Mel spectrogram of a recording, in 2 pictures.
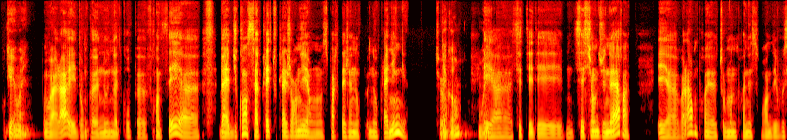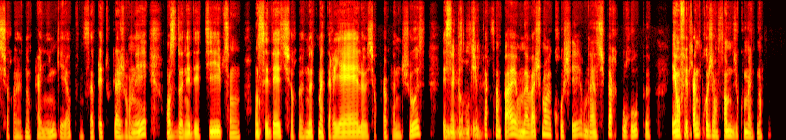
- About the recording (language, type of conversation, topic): French, podcast, Comment bâtir concrètement la confiance dans un espace en ligne ?
- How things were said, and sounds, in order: static; tapping; in English: "tips"; stressed: "super"; distorted speech; other background noise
